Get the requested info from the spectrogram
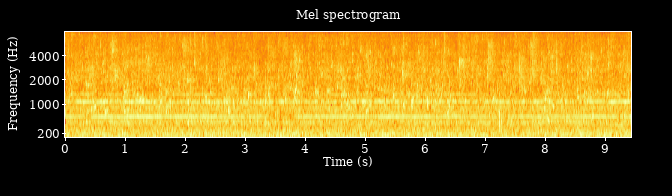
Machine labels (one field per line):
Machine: pump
